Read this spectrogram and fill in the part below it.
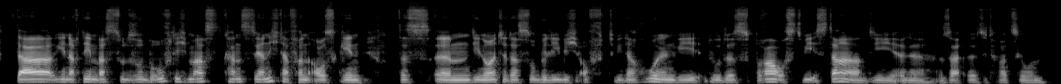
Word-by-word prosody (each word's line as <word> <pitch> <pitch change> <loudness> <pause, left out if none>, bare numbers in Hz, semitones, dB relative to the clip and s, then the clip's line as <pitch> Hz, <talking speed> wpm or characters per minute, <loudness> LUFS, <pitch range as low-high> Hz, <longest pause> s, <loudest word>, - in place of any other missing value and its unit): da 115 0 +10
je 120 +1 -3
nachdem, 115 0 0
was 115 0 0
du 115 - -6
so 110 +2 -4
beruflich 130 0 -4
machst, 125 +3 -1
kannst 125 0 -4
du 125 - 0
ja 115 - +3
nicht 155 +4 -3
davon 105 -1 -1
ausgehen, 105 -1 -1 0.3
dass, 105 -1 -5
ähm, 105 -1 +3
die 110 - -2
Leute 110 +2 +2
das 105 0 -2
so 110 - -4
beliebig 110 0 -3
oft - - -10
wiederholen, 110 +2 0
wie 105 -1 -3
du 105 -1 -5
das 100 0 -4
brauchst. 125 - +1
Wie 225 - -1
ist - - -7
da 130 -8 +4
die, 100 0 -6
äh, 95 -1 -6
Sei 100 +3 -3 0.2
Situation? 95 -2 -10
105 Hz, 190 wpm, -26 LUFS, 105-120 Hz, 0.3 s, da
